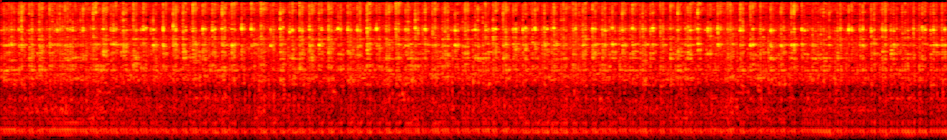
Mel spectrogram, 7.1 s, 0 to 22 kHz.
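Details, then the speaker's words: 1954 Johnson 5.5HP outboard, running after 60 years with rebuilt carburetor, reinstalled magneto and heavy oil mix; fast, even two-stroke buzz, steady, no misses or knocks. Normal running. "This one sounds really good."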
